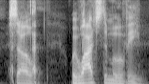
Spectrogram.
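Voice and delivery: usual speaking voice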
